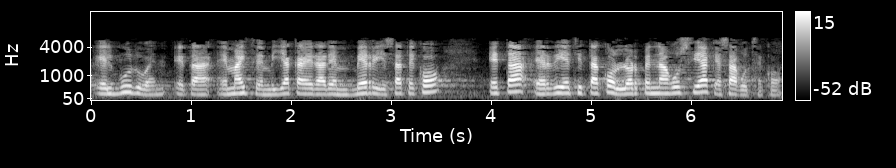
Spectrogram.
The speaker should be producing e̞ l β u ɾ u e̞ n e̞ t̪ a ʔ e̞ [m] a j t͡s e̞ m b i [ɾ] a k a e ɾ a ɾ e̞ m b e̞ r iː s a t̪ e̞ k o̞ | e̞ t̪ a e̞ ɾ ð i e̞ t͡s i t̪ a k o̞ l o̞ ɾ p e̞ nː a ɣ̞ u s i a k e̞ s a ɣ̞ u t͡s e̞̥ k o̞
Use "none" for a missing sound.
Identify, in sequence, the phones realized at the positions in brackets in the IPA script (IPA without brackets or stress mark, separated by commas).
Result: m, ʎ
